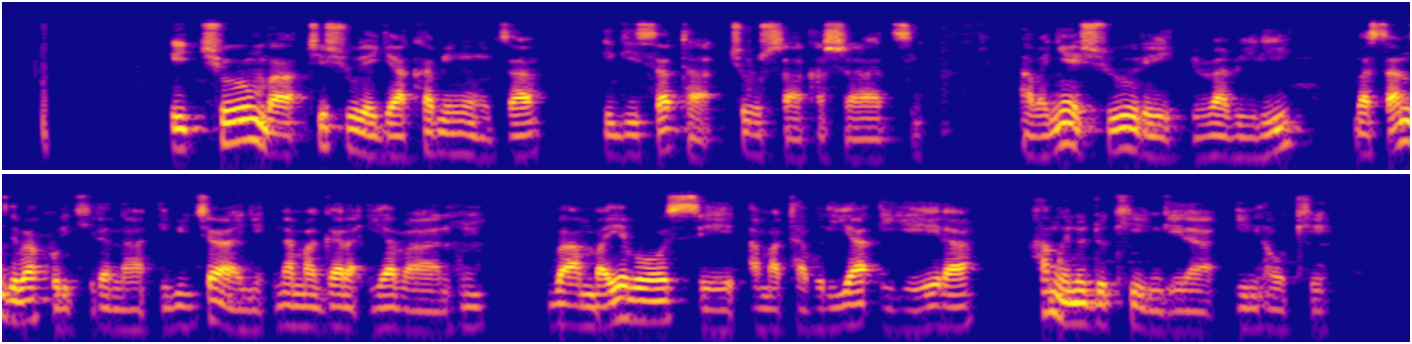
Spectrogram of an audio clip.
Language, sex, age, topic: Rundi, male, 25-35, education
